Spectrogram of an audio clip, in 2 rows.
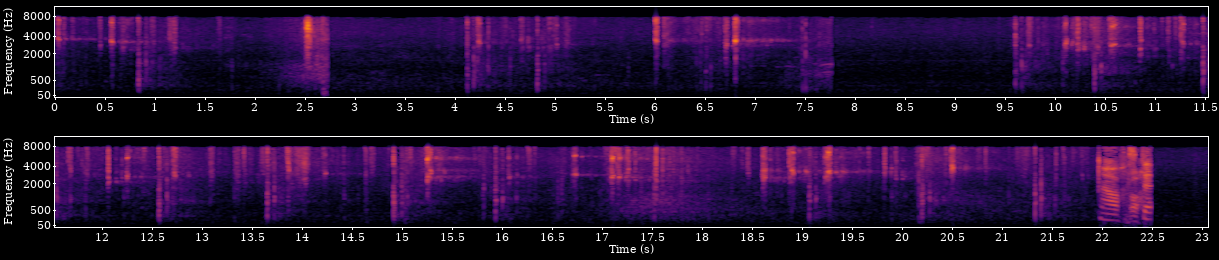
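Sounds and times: shoe squeaks on court: 0.0s - 1.5s, 4.1s - 5.2s, 6.0s - 7.8s, 9.6s - 21.9s
racquet hitting tennis ball: 14.9s - 20.7s
tennis ball bouncing: 14.9s - 21.8s.

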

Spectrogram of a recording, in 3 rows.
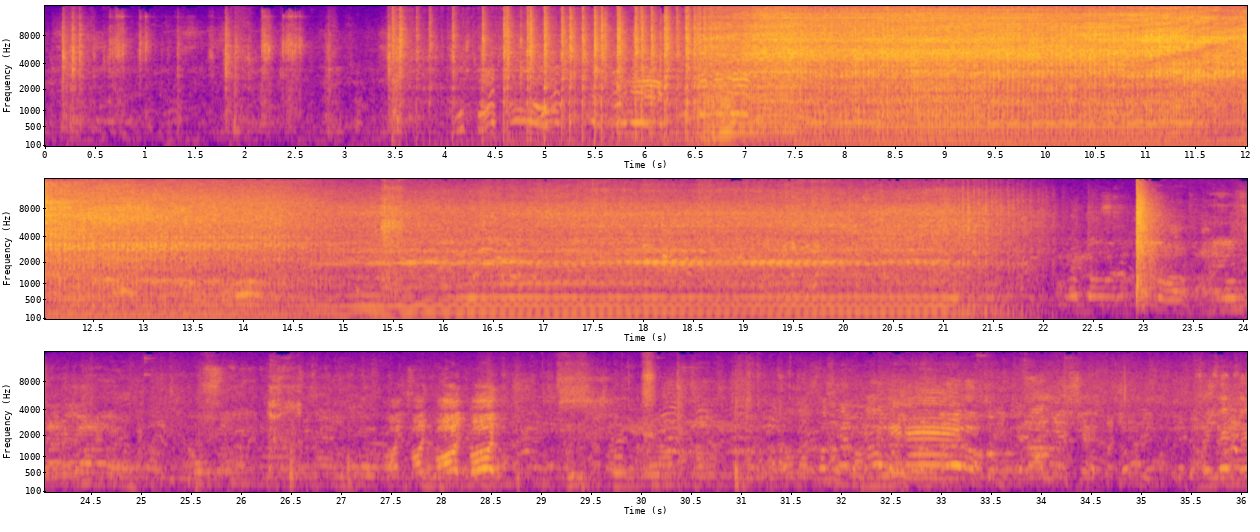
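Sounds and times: petrol engine starting and revving: 3.4s - 22.2s.

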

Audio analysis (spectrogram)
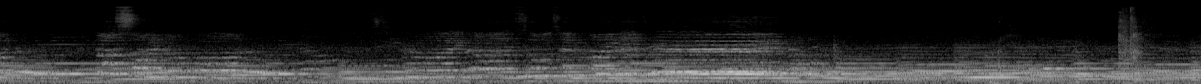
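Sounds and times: choir singing held chords: 0.0s - 9.8s.

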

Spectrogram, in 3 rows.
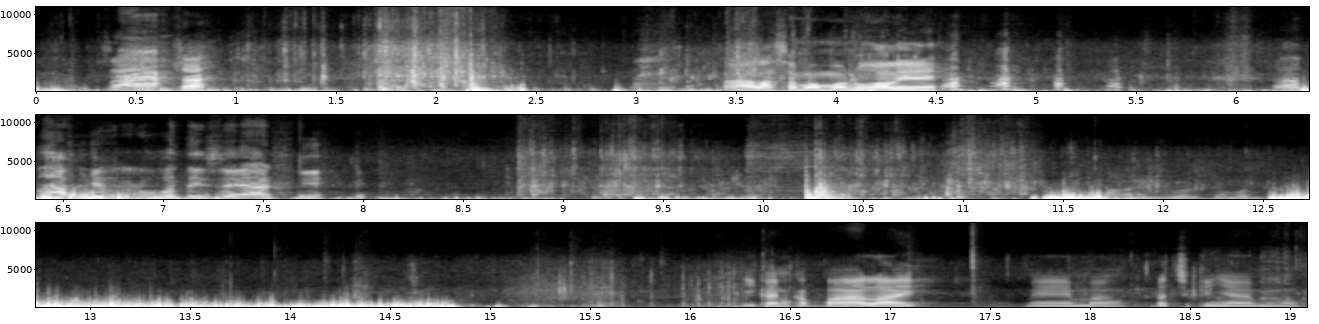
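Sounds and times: fish splashing in water: 1.3s - 3.6s, 8.8s - 11.4s
person laughing: 4.4s - 5.8s.

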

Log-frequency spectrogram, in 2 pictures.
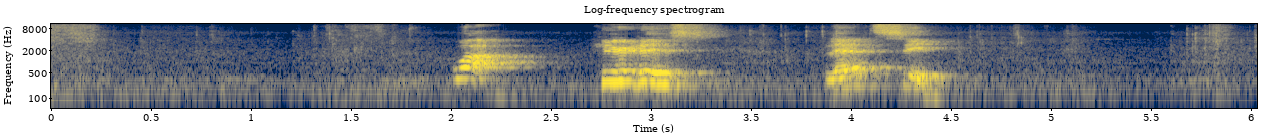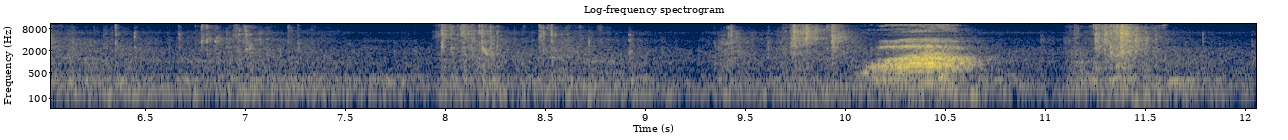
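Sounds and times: plastic bag rustling: 3.4s - 10.1s, 11.0s - 12.0s.

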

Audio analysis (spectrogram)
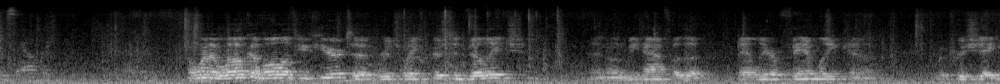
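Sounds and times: man speaking: 1.9s - 5.3s, 5.9s - 8.8s, 9.4s - 10.0s.

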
